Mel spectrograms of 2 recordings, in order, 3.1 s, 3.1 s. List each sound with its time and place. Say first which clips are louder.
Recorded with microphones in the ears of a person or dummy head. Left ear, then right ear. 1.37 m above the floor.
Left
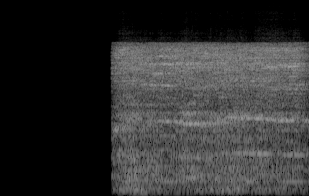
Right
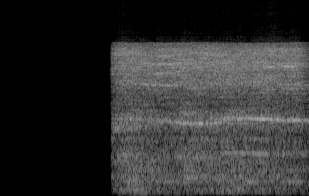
1.1 s a scream: even; 25° right (ahead or behind), 3 m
